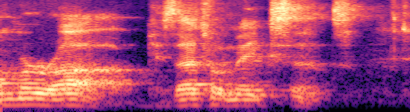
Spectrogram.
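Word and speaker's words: Merab: lone wolf on this one I'm going with morab uh I don't really care don't really care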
